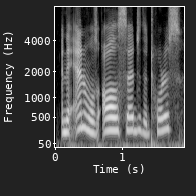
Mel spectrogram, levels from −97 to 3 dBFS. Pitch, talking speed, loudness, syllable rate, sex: 235 Hz, 245 wpm, -16 LUFS, 7.1 syllables/s, female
